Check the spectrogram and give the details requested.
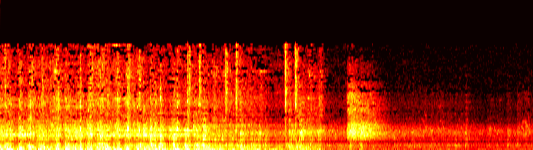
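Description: An express train's coaches and parcel vans clattering past at speed, wheels running over the rail joints. The rumble fades over the last few seconds as the train draws away.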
